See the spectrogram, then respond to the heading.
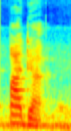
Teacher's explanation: konsonan dihasilkan dengan menghentikan aliran udara sejenak, lalu melepaskannya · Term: hambat letup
